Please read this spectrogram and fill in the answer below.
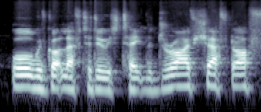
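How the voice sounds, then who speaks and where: A man speaks in a British accent. His intonation stays fairly even. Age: 40s. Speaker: motorcycle restoration YouTuber. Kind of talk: casual workshop vlog.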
